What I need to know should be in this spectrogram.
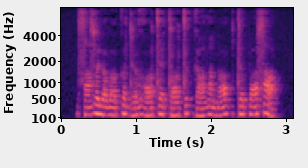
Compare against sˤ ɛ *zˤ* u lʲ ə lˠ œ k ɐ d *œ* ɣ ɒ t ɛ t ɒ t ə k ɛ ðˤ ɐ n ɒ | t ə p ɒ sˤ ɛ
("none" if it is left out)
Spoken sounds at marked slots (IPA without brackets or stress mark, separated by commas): zˤ, œ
